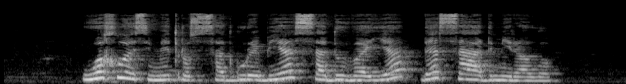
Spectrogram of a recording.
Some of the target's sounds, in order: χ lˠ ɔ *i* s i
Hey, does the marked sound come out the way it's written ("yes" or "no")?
no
